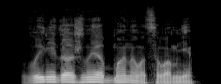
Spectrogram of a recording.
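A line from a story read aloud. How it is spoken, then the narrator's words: Gloomy, after a pause. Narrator (Russian): произнесла она после небольшой паузы, мрачно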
